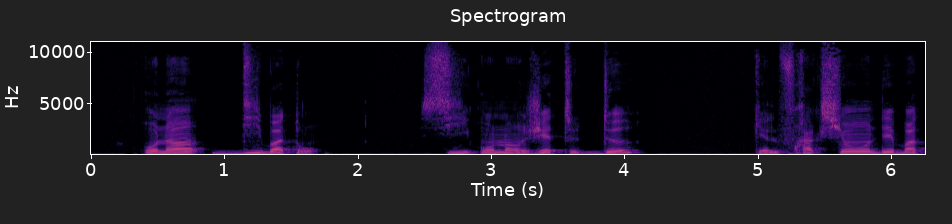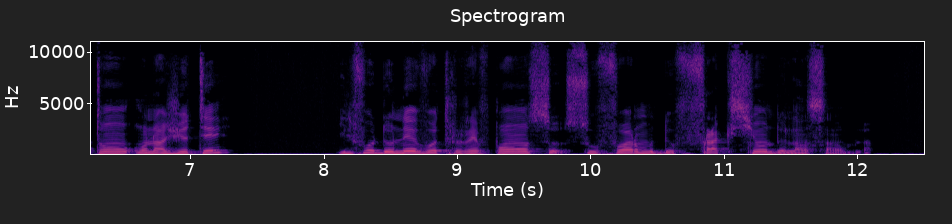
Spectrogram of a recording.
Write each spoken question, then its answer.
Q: Quelle fraction des bâtons on a jeté?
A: J'ai jeté 2/10 de mes bâtons.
